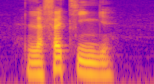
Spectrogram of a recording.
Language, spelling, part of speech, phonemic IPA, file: French, fatigue, noun, /fa.tiɡ/, Fr-fatigue.ogg
- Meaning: 1. tiredness 2. fatigue, weariness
